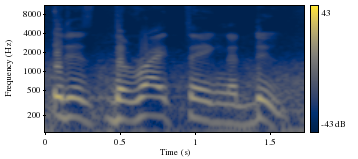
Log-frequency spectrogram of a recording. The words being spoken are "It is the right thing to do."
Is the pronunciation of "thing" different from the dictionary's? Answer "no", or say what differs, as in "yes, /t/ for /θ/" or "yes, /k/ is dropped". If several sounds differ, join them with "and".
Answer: no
